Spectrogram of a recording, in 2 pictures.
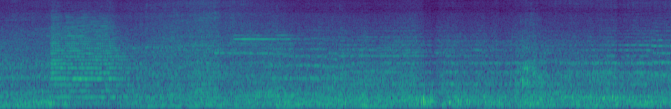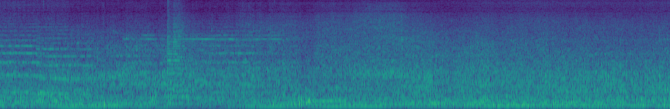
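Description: Classic diesel trucks driving past with their engines running, and truck horns sounding several times over them.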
